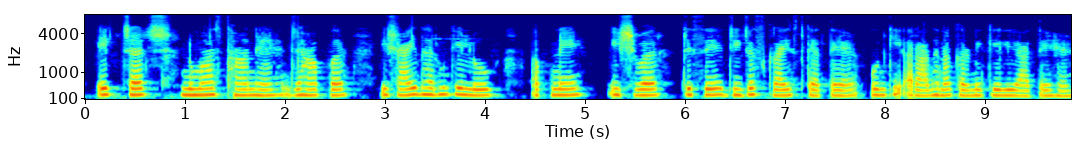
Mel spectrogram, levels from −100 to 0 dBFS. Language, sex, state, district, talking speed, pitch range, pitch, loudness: Hindi, female, Uttar Pradesh, Varanasi, 150 wpm, 200-215 Hz, 205 Hz, -28 LUFS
